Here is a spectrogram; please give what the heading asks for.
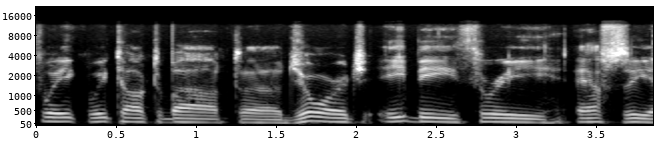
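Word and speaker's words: Jorg: George like mine except it's spelled j o r g but it's pronounced George in English and his last name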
